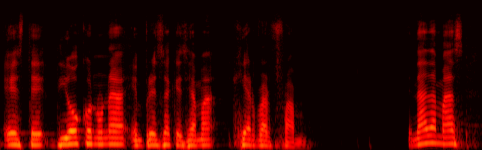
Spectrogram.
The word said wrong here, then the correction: Herbert Farm: Herbert Fram así nomás, Farm, como de familia, Herbert Farm.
